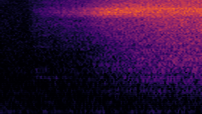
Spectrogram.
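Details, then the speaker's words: Oxygen leaking with a loud, rising, steady hiss at the connection of a CHM regulator on a portable oxygen tank when the nut is opened without a washer; noisy but typically not dangerous. "they're not really Danger dangerous but they do make noise and that's the scariest thing so without a washer in there if I open up this nut"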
